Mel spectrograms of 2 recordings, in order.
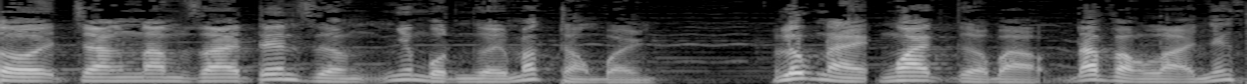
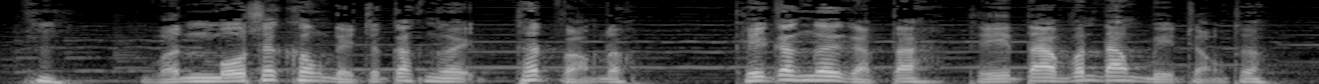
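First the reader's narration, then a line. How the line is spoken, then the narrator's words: Low sinister laughing mutter. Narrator (Vietnamese): chàng cất giọng cười âm trầm lẩm bẩm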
